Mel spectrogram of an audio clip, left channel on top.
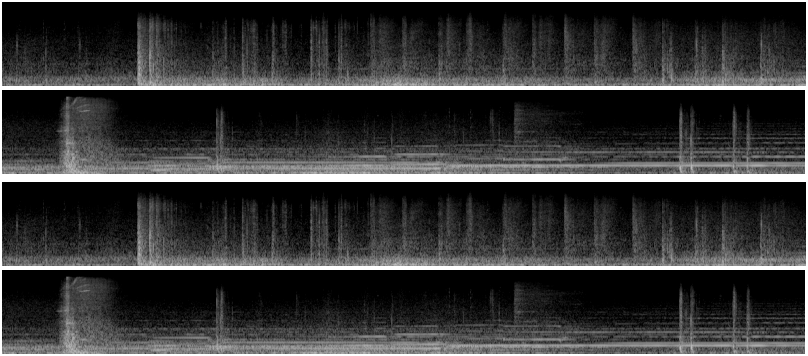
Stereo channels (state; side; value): identical; both; correlation 1.00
